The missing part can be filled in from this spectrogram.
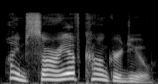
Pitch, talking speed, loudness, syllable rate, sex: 180 Hz, 190 wpm, -16 LUFS, 6.2 syllables/s, male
